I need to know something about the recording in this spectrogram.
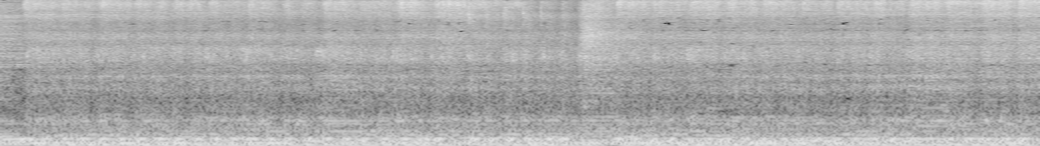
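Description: Death metal band playing live through a PA: heavily distorted, down-tuned guitars and bass with drums, loud, dense and unbroken.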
